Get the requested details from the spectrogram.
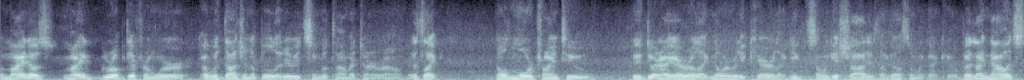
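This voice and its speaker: In an American accent, a man speaks at a fairly high pitch and fairly quick pace. His intonation is fairly even, with noticeable background noise behind him. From Texas, San Antonio. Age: 60s. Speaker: military veteran. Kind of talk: casual chat.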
